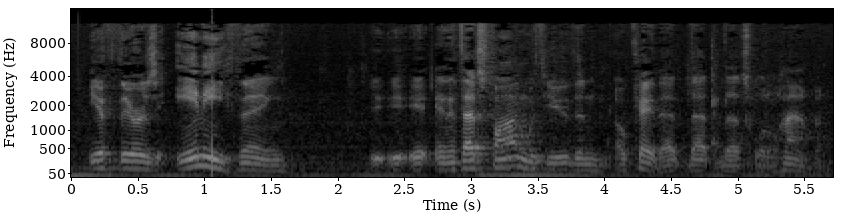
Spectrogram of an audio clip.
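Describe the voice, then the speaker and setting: A man speaks at a moderate pace with lively intonation and medium pitch. He has an ordinary speaking voice. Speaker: council member. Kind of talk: council deliberation. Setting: council chamber.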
